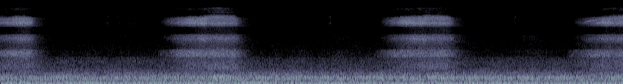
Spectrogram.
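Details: A dog snoring naturally in deep sleep, with no music added; airy, hissing breaths come about every four seconds over a steady low rumble.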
